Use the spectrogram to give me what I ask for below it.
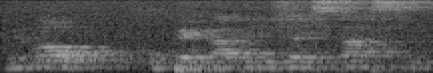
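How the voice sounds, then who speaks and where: A man preaching a sermon as presbyter, urgently repeating his warnings and calling out to "my brother", swinging between loud pleading bursts and quiet low warnings. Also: little pitch movement, fast talker. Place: church hall. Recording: echoey church hall picked up from far off, faint noise.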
